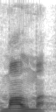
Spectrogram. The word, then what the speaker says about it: Malmö: And in Stockholm, if you have 10% Muslim, I was in the city of Malmö, it's spelled with an O, but it's pronounced Malmö.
